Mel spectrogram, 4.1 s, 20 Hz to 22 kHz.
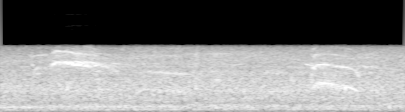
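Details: Water rail in a ditch at Regent's Park, giving two squealing, cat-like calls about 2.5 seconds apart, each with stacked harmonics, over steady low traffic hum.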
